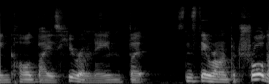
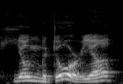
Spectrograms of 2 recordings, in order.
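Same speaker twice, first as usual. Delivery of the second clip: shouted, slow and much louder; calling out loud; 6 semitones higher, 12 dB louder, slower than usual. Acted. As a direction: call out across the beach in alarm. Searching after explosion.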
